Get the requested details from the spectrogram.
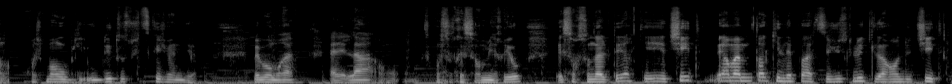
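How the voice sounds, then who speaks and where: A low-voiced teenage man rambles through a casual anime commentary vlog, getting excitable and slangy and restarting his sentences often. Faint music plays underneath the whole time. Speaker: YouTuber.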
